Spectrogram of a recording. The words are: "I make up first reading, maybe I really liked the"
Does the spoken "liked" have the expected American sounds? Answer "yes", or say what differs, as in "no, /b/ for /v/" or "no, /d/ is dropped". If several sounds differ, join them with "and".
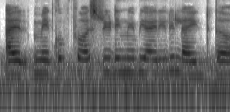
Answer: yes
